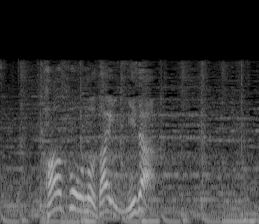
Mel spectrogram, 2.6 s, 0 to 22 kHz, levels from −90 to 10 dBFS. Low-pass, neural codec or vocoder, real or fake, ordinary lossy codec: 7.2 kHz; none; real; AAC, 32 kbps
